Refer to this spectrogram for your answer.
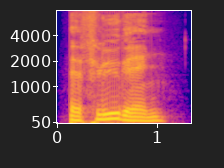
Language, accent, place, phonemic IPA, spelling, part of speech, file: German, Germany, Berlin, /bəˈflyːɡl̩n/, beflügeln, verb, De-beflügeln.ogg
- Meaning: to inspire, to spur, to buoy, to stimulate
